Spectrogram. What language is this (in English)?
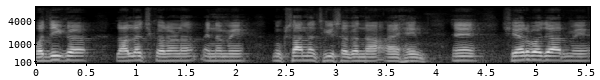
Sindhi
